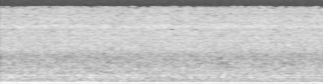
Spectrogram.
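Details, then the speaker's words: Steady low hum and hiss on lower-limb venous Doppler during a Valsalva manoeuvre (patient bearing down), with no flow surge; absent reflux after Valsalva, competent venous valve. "This is वॉल्सेवा manoeuvre and also this is the competent range, this so absent flow after the वॉल्सेवा manoeuvre."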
